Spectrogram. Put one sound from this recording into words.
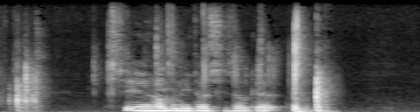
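Dice rattle and clatter in a tray.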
